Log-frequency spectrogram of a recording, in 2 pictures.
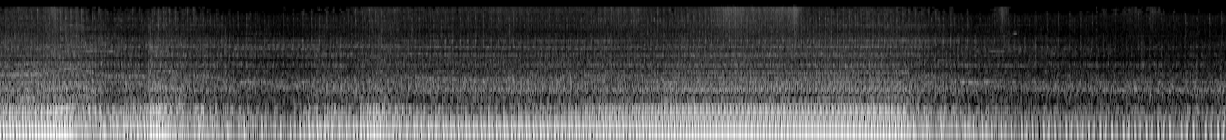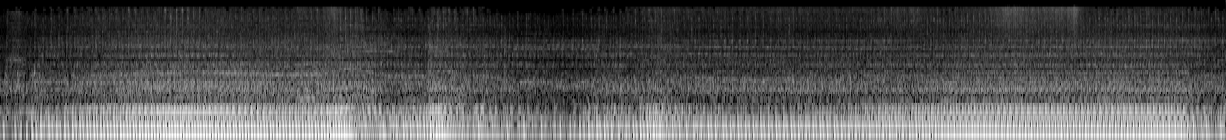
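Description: Motorcycle engine running at low speed, its rumble swelling and fading every several seconds as the bike turns through figure eights.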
